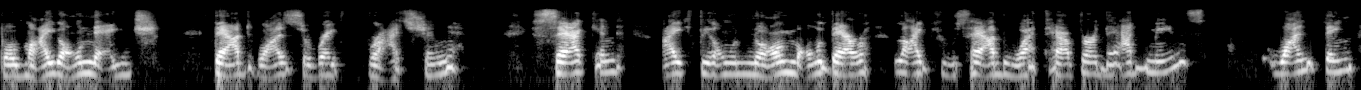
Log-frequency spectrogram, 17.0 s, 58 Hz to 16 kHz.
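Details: Man who had a cerebellar stroke at age 35 in September 2013, initially unable to talk, with a paralyzed vocal cord still affecting him and aphasia; dysarthria with dysphonia after stroke.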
